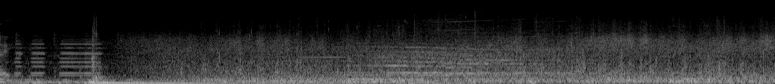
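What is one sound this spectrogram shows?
Wind rushes steadily past a falling glider.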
